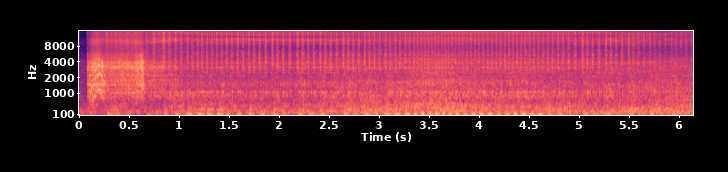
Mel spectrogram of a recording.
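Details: Yamaha Mio scooter after bore-up, extreme racing cam swapped back to a standard one: cranks briefly, catches and settles into a steady, even idle with no ticking or knocking; noise gone.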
